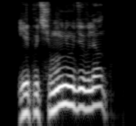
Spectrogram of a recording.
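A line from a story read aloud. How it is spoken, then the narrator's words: Snorting colonel. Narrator (Russian): хмыкнул полковник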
